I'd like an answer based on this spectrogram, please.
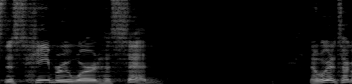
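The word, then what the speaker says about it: חֶסֶד: Hakalugi and then throw an H in front of it, right? That's how you would pronounce it in Hebrew, right? Hesed.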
